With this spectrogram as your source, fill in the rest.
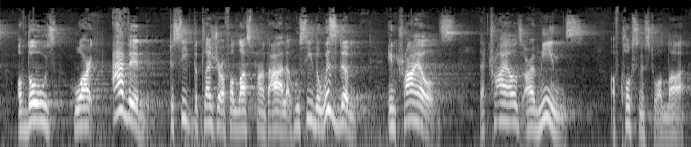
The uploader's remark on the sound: This Friday khutba was delivered at Sayeda Khadija Centre in Mississauga.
